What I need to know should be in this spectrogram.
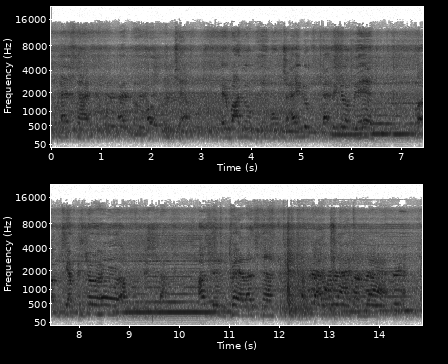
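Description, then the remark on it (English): A woman sings on a train in loose, wordless bursts, holding a few long steady notes between choppy vocal runs, over a constant mechanical rumble of the moving train car. “This is a crazy lady who was singing on the train.”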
